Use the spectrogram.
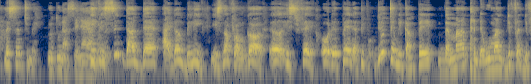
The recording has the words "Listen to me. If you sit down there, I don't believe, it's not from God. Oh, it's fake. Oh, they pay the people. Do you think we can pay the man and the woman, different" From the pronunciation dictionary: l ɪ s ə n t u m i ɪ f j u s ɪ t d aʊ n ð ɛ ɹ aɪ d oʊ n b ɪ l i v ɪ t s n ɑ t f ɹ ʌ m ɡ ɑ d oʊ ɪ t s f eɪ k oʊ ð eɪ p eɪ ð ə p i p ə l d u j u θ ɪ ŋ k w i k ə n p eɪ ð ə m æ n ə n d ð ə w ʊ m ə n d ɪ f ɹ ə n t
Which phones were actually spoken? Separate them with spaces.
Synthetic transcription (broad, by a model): l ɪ s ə n t u m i ɪ f j u s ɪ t d aʊ n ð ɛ aɪ d oʊ n b ɪ l i v ɪ t s n ɑ t f ɹ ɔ m ɡ ɑ d oʊ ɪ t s f eɪ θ oʊ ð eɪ p eɪ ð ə p i p ə l d u j u t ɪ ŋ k w i k ə n p eɪ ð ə m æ n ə n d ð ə w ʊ m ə n d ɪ f ɹ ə n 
